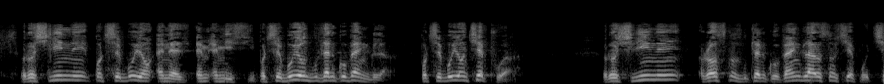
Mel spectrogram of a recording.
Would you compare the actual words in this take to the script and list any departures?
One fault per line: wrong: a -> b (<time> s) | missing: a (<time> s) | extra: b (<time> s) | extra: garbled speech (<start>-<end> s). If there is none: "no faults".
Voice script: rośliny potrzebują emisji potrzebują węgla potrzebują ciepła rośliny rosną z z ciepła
extra: dwutlenku (3.1 s)
extra: dwutlenku węgla rosną (7.4 s)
